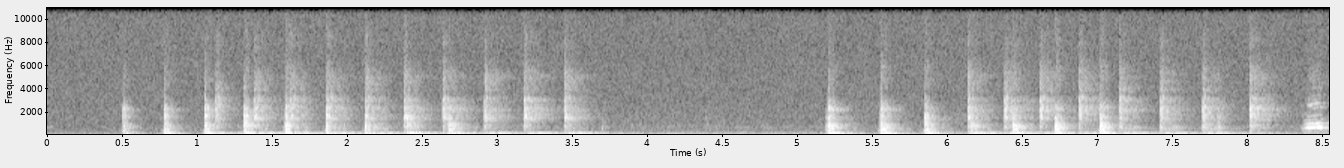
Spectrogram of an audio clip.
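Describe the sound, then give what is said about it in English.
Two long runs of rapid, loud, evenly spaced knocks on a wooden front door, separated by a brief quiet pause; the hollow, resonant thuds could easily pass for steady hammering. “I couldn't tell if it was someone knocking on the front door or my hammering.”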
